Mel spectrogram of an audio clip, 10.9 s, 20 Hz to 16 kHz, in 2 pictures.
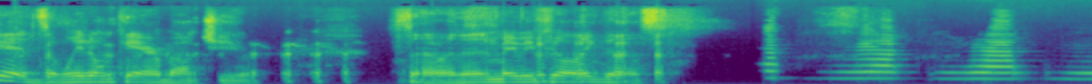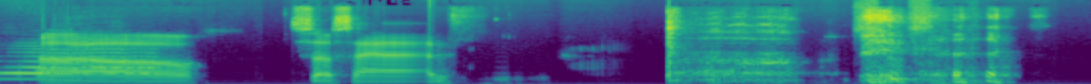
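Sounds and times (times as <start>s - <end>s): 
speech: 0.0s - 8.1s, 9.0s - 10.7s
loud raspy fart sound effect: 3.8s - 6.2s.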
